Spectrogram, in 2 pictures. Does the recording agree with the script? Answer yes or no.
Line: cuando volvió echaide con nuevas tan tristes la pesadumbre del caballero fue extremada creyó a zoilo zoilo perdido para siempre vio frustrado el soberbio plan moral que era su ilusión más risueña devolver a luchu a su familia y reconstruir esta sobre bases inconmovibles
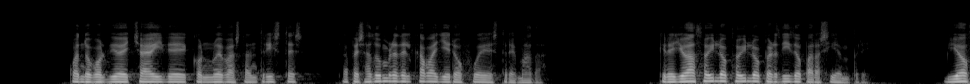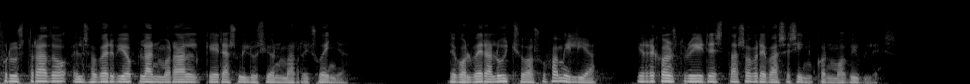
yes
